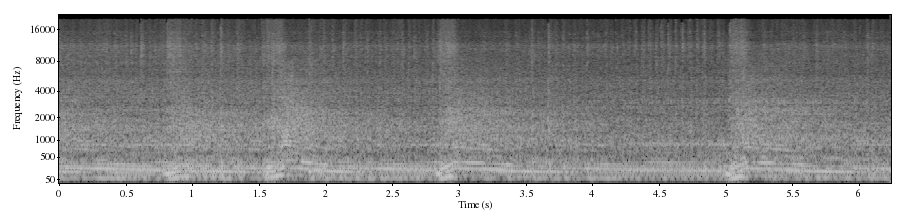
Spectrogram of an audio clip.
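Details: 2004 RMK 800 two-stroke sled with SOP exhaust, Boyesen reeds, one cylinder at 120 psi compression; crisp throttle blips every one to two seconds, climbing cleanly without misfire or bog; revving healthy.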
